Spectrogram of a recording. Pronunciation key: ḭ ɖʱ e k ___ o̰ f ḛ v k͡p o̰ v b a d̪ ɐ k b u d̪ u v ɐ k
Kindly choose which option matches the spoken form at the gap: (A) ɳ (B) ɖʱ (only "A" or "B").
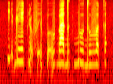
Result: A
